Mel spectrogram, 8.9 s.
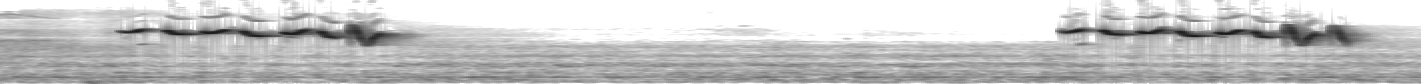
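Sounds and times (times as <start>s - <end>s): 
Louisiana waterthrush song: 0.8s - 2.7s, 6.6s - 8.7s.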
